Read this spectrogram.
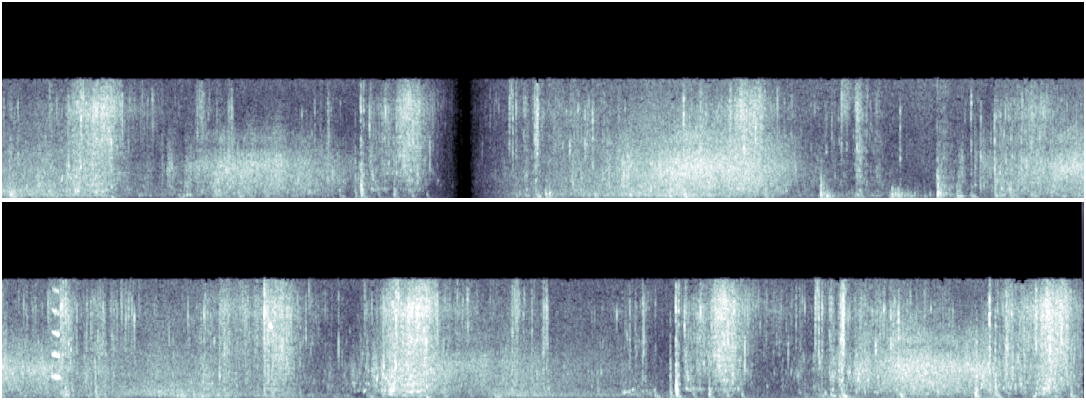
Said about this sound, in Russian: Она прыгнула в лодку, я за ней. И не успел еще опомниться, как заметил, что мы плывем.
